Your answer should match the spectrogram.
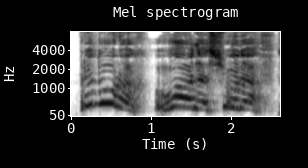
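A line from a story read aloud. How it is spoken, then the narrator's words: Old man's anguished yell. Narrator (Russian): заорал старый мастер с тоской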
